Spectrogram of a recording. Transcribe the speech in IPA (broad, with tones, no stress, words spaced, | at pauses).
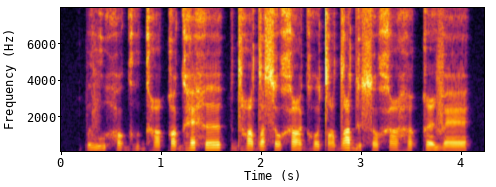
pə˨vu˧hɒ˨ ɡʱʊ˧ɡʱɑ˨qɒ˦ ɡʱæ˦hɜ˦ | dʱɑ˦˨dˤu˧sɔ˧ xɑ˧ɡʱɔ˧ tu˨dˤæ˦dʊ˨sɒ˨ xɑ˧ɦʌ˧ qi˦væ˦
